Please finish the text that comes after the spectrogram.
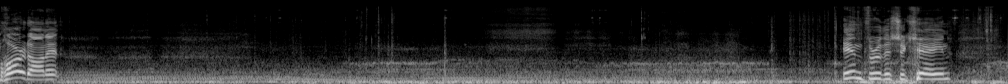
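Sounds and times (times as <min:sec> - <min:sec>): car engine running hard: 0:00.0 - 0:10.0.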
